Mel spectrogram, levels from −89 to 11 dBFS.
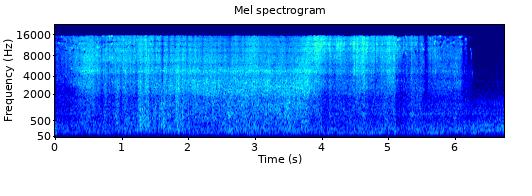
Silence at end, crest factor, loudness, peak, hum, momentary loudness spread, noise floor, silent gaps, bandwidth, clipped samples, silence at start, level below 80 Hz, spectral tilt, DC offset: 0 s; 18 dB; -36 LUFS; -22 dBFS; none; 9 LU; -60 dBFS; none; 15.5 kHz; under 0.1%; 0 s; under -90 dBFS; 2 dB/octave; under 0.1%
